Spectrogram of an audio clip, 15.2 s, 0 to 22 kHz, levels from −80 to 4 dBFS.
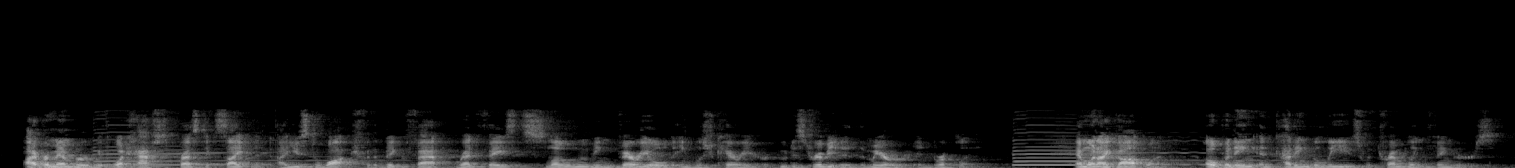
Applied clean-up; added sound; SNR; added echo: none; Wind instrument, woodwind instrument; 16 dB; reverberation time 2.0 s.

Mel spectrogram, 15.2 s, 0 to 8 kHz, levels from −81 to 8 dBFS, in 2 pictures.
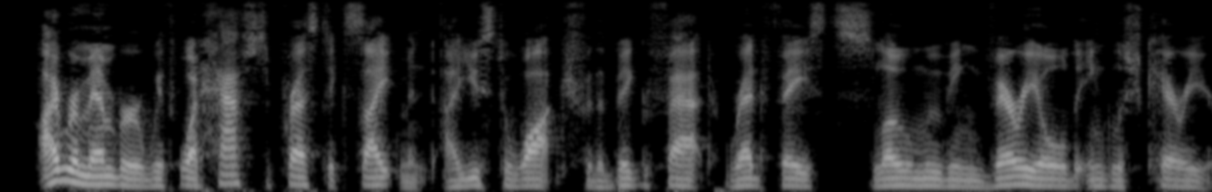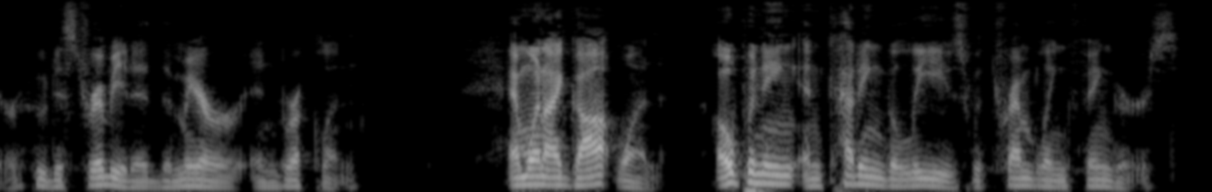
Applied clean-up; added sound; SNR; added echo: none; none; none; none.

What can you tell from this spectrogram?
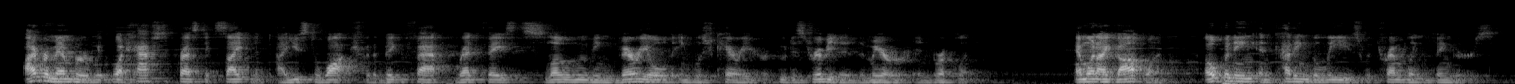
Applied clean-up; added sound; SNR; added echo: neural separator model SepFormer DNS4.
